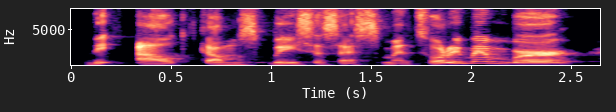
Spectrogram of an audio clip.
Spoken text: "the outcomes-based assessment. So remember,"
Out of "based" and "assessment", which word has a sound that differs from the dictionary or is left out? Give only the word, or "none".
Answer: based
